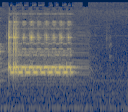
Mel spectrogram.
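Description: The "Cell" ringtone on a Google Sooner prototype phone plays a bright, steady electronic trill with a fast pulsing warble, lasting most of a second before cutting off cleanly to quiet.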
